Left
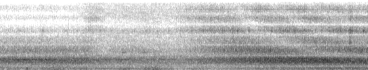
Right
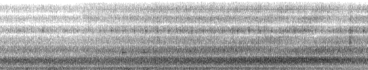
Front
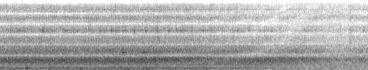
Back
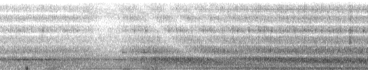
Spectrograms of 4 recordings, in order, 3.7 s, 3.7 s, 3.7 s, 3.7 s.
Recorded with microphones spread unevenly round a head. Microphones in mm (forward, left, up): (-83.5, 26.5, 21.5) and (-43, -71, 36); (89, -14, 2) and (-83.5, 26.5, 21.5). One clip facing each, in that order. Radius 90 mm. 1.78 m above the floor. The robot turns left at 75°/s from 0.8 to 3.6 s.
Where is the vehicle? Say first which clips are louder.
Right 1 dB, front 6 dB; 5° left; by 3.7 s 155° left.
